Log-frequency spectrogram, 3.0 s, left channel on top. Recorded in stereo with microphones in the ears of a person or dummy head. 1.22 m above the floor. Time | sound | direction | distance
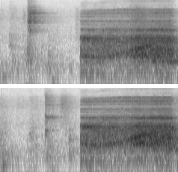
1.3 | breathing | 10° right (ahead or behind) | 1.2 m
